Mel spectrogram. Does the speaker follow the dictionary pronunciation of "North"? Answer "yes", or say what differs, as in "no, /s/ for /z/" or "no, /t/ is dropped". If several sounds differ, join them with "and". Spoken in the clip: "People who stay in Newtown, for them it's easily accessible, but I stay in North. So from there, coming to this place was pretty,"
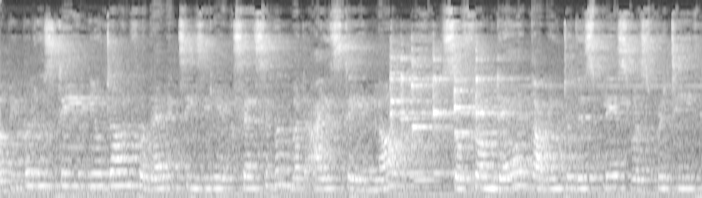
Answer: no, /l/ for /n/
